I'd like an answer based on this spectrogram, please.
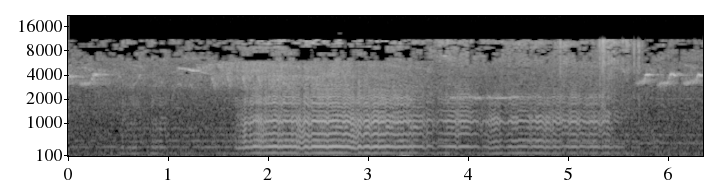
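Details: Bee among summer lavender: a low, harmonic-rich buzzing drone swells in after nearly two seconds, wavers slightly in pitch as it passes close, then fades away before the end over a quiet background.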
